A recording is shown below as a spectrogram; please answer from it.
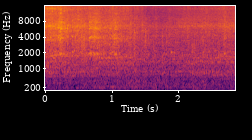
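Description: A model train runs on rails over 40 years old, giving a steady, close rushing rumble with a faint rolling hiss that holds without a break.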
